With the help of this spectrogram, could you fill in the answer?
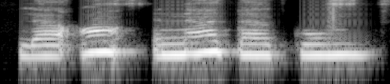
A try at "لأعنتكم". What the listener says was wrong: Dia permulaan tu hamzah dulu baru ain. Jadi permulaan tu jangan tekan dulu. Masuk a je lah. La'a. Baru tekan ain.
